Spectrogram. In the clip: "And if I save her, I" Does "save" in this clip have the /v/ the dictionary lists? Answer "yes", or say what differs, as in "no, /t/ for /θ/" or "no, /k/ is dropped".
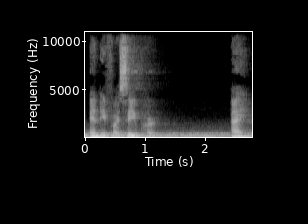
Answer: yes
